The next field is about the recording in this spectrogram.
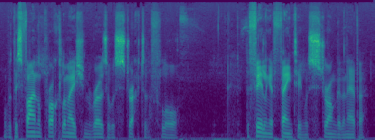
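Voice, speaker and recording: A man's voice: low voice, a little fast, a bit bright, dry recording. A man hosting a let's play, reading visual novel narration and adding casual commentary.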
